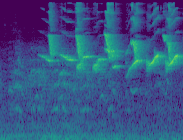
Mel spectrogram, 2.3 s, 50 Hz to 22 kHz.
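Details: Brief double-collared seedeater phrase, 2025 season: after a quiet start, a chain of bright, sweeping, rising and falling whistles packed closely together.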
